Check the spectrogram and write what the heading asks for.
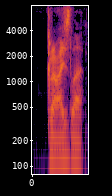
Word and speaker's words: Chrysler: Ĉu vi diras Chrysler? Ĉar mi, pardonu min, mi prononcas kiel francino. – Oh, ne, la usona metodo estas Chrysler, mi pensas.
